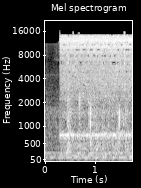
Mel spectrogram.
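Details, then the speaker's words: Steam locomotive on a bench being fired up to test new safety valves, before reaching pressure: a steady higher hiss of air leaking sits over the lower continuous rush of the blower. "The higher hissing you hear is the air leaking. But the lower one, that's the blower going."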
